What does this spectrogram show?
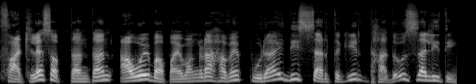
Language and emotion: Goan Konkani, happy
